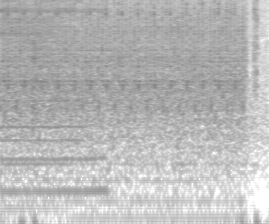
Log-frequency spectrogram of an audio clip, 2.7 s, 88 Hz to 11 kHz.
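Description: A John Deere tractor idles in Farming Simulator 22, a steady low engine rumble with a faint hum, running continuously and moderately quiet with a few low thumps.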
